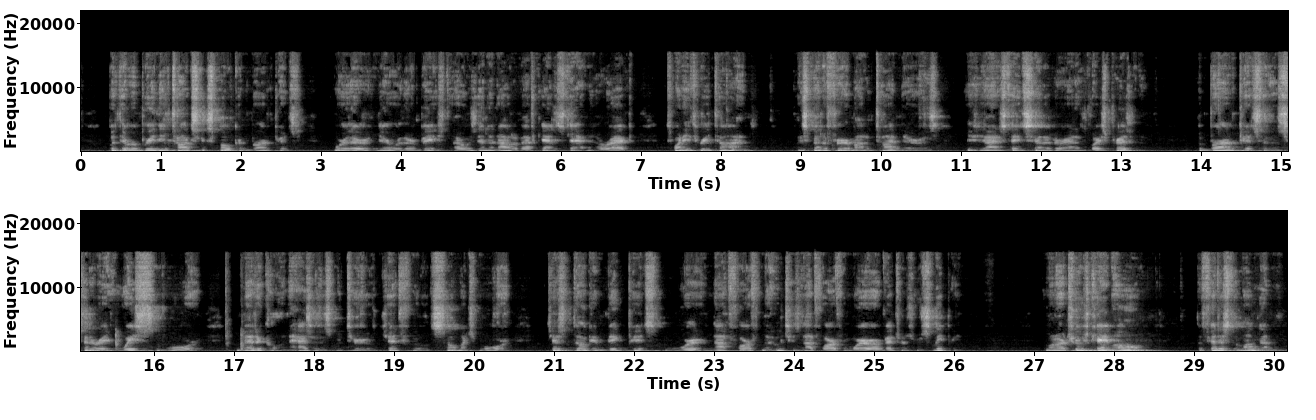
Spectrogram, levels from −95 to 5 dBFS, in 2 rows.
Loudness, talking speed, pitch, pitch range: -25 LUFS, 175 wpm, 145 Hz, 135-160 Hz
